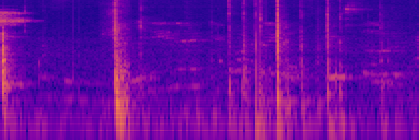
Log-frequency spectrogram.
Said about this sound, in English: Typing again.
